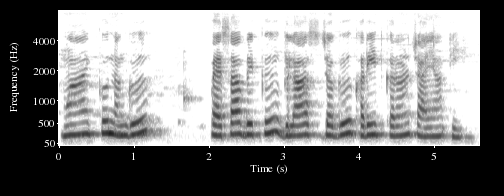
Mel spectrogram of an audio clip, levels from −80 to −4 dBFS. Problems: constant background noise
